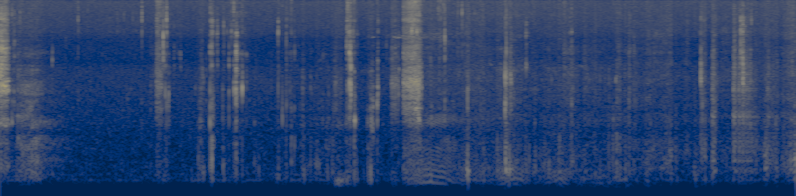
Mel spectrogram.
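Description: A person chewing food close to the microphone, quietly, with scattered small clicks and mouth noises.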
